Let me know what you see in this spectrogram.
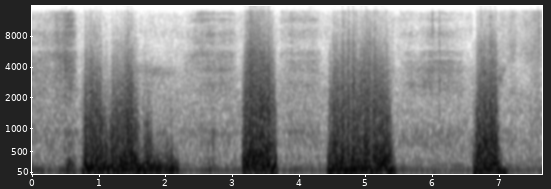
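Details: Brother sleeping in the morning, heavy snoring loud enough to hear from another room: loud, harsh rattling snores, four in about eight seconds, with quiet pauses between.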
